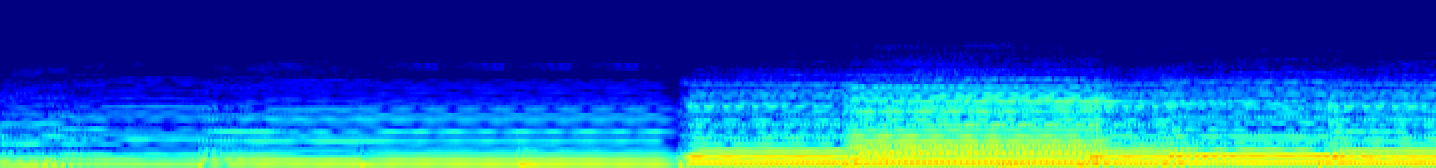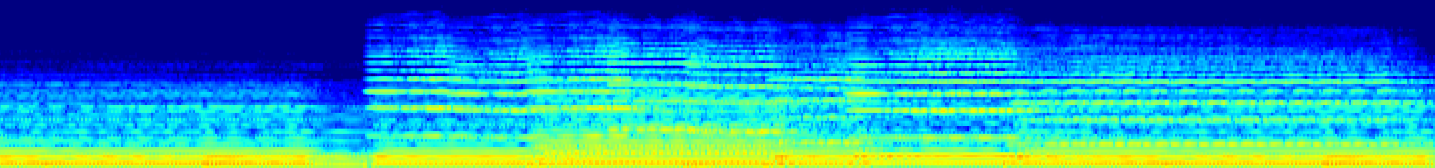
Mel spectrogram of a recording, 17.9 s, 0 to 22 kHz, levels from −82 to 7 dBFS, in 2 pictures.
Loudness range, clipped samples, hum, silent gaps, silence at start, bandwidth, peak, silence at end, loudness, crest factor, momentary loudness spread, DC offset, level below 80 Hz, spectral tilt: 9 LU; under 0.1%; none; none; 0 s; 12.5 kHz; -10 dBFS; 0 s; -23 LUFS; 14 dB; 12 LU; under 0.1%; -54 dBFS; -6.5 dB/octave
